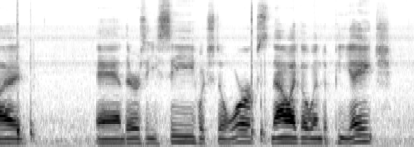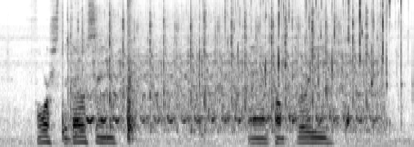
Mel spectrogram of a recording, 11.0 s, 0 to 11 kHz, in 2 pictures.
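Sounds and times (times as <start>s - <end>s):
liquid trickling into plastic cup: 6.5s - 11.0s.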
